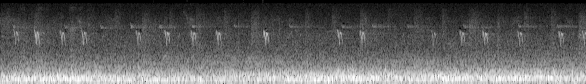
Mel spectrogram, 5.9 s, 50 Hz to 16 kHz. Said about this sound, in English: Start recording the wild bird from about 40 meters away on filter 3.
